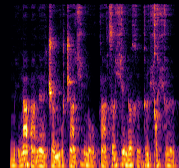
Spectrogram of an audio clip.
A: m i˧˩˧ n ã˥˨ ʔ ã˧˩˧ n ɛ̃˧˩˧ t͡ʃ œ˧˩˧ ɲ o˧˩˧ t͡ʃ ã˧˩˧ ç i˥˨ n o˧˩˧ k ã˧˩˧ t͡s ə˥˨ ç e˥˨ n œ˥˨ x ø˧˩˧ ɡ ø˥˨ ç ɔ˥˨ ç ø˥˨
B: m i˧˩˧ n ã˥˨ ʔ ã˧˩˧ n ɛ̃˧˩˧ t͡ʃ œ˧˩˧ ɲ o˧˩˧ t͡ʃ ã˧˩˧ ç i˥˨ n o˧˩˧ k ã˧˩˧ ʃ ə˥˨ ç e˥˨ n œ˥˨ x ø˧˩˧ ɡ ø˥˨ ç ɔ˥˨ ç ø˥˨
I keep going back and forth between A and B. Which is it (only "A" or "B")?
A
